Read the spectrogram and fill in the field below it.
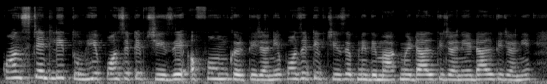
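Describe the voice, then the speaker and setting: A woman's voice: a little high, steady tone, quick pace, darkish tone. A woman giving a casual motivational talk to camera, repeating phrases over and over and slipping affirmations into her speech. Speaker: self-improvement vlogger.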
